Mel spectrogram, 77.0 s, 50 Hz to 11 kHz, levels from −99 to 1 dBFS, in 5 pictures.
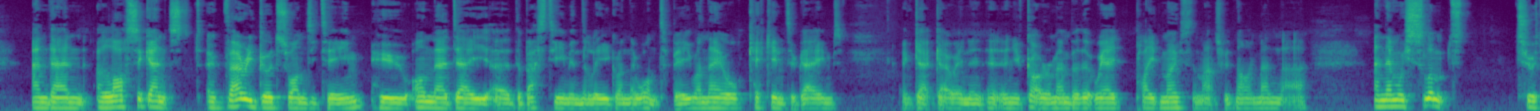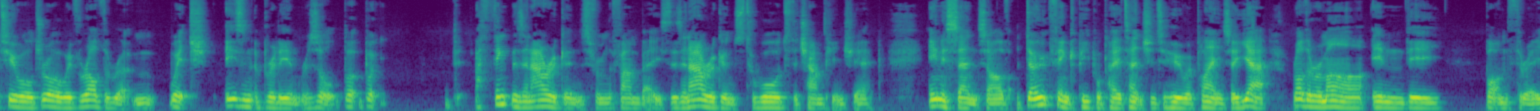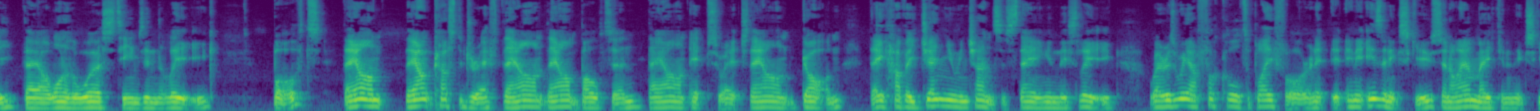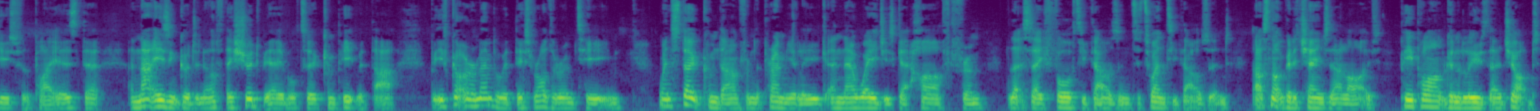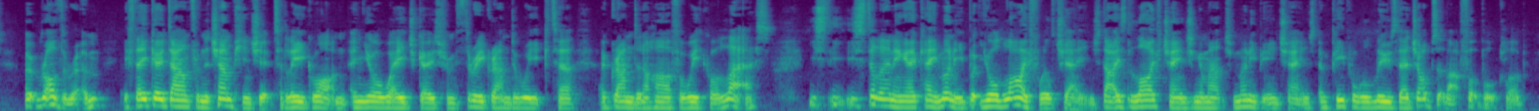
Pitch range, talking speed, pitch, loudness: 110-135 Hz, 220 wpm, 120 Hz, -20 LUFS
